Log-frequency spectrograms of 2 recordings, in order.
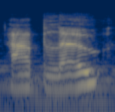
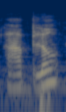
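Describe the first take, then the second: First: "hablo" drawn out with English gliding "oh-oo"; wrong final O. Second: "hablo" with mute H and pure Spanish O; correct pronunciation. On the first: Teacher showing what it is not, gliding O in "hablo". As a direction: stretch the end of "hablo" into an English diphthong. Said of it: "It's not O". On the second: Teacher correcting beginners, silent H in "hablo". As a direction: start "hablo" on the A, short final O. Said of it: "So the H is mute". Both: Shown as a demonstration.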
